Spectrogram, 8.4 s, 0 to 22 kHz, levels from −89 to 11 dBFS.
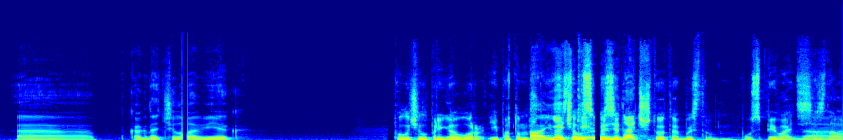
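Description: At 1.83 s the speech drops out for about 56 ms, then at 3.88 s and 5.95 s for about 67 ms each, a gap at a join of encoded pieces recurring every 2.0 s. Each stretch was encoded separately and butted together untrimmed, so the encoder's start-up delay and final-frame padding remain as silence. The dropouts have smeared edges, and the speech resumes exactly where it stopped.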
